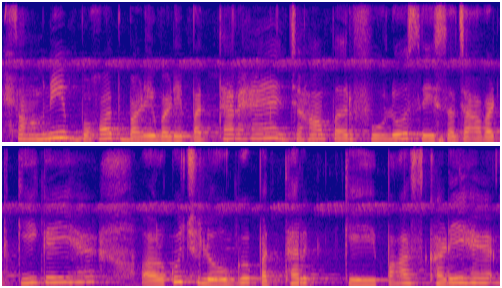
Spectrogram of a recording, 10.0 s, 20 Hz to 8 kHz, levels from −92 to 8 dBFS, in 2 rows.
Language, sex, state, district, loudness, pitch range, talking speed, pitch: Hindi, female, Bihar, Gopalganj, -28 LUFS, 220-260 Hz, 125 wpm, 240 Hz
